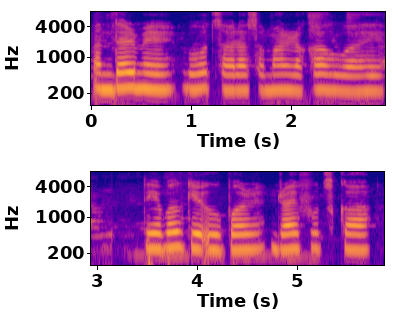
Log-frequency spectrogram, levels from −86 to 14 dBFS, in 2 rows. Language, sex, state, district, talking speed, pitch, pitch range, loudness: Hindi, female, Arunachal Pradesh, Papum Pare, 145 wpm, 235 Hz, 230-245 Hz, -15 LUFS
